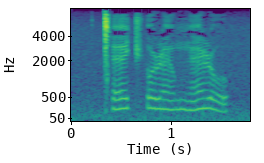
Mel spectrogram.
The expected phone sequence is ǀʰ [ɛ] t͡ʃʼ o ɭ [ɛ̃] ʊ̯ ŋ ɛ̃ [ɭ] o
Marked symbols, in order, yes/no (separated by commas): yes, yes, yes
